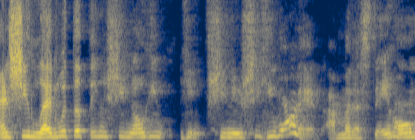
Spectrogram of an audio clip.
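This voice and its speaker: A woman speaks at a fairly quick pace in a fairly high pitch. She has an ordinary speaking voice. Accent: American. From Miami, Florida. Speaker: podcast host. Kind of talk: casual chat. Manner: casual, filler-heavy speech.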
